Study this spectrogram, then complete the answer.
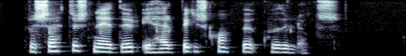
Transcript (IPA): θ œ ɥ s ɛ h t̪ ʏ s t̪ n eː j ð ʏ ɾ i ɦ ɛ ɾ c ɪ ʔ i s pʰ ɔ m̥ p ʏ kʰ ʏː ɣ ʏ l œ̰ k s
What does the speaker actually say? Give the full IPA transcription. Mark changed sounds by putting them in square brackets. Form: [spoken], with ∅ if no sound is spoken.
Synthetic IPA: θ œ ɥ s ɛ h t̪ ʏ s t̪ n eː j ð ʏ ɾ i ɦ ɛ ɾ [p] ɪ [c] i s [kʰ] ɔ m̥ p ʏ kʰ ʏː [ð] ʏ l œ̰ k s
